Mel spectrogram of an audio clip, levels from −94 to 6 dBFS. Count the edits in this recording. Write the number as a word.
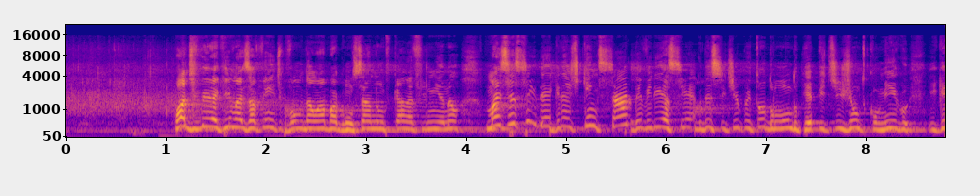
six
